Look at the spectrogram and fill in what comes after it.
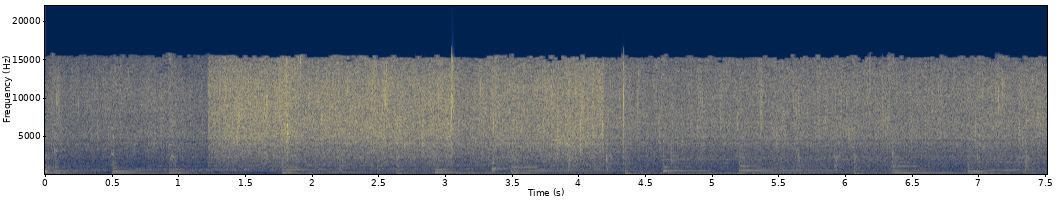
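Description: Sliced onions frying in hot oil, being softened until translucent: a steady sizzle that grows louder about a second in. Instrumental background music with held notes plays along.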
